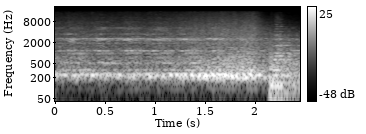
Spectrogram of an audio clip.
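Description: Full symphony orchestra holding a dense, noisy, steady sound mass in a contemporary piece: a held low drone with a thin high tone above it, unbroken, with an almost machine-like grind.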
